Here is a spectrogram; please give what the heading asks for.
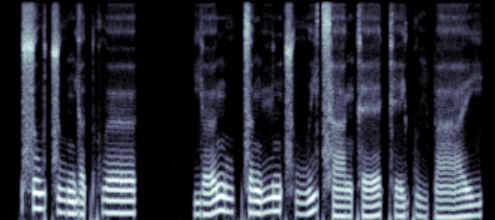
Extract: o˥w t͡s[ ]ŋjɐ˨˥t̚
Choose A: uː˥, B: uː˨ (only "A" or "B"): B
